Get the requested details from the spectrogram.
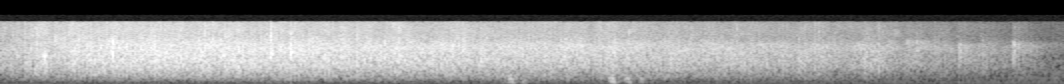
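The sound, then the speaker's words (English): A crowd claps their hands in a dense, sustained burst of applause that holds steady for several seconds, then gradually thins and fades toward the end, with a few scattered claps remaining. “Can you clap your hands?”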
